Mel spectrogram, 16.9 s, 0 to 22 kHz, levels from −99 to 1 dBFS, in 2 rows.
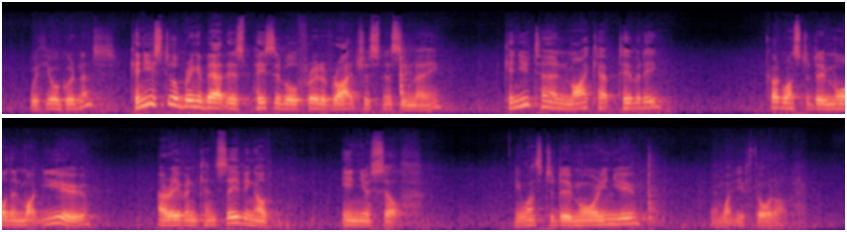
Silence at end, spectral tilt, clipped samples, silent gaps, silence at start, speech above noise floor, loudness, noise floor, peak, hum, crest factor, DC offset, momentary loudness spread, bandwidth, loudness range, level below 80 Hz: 0.4 s; -5.5 dB/octave; under 0.1%; none; 0.3 s; 32 dB; -22 LUFS; -53 dBFS; -2 dBFS; none; 22 dB; under 0.1%; 15 LU; 13 kHz; 7 LU; -56 dBFS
